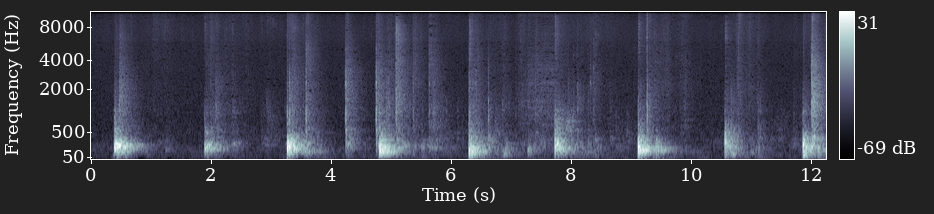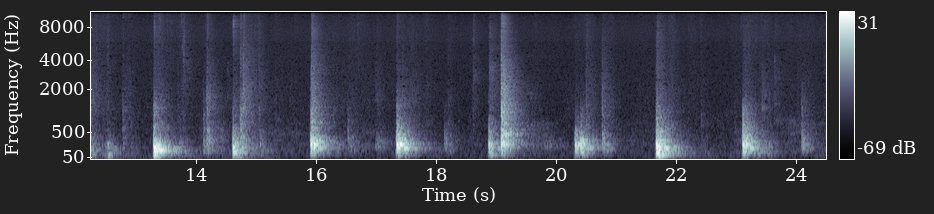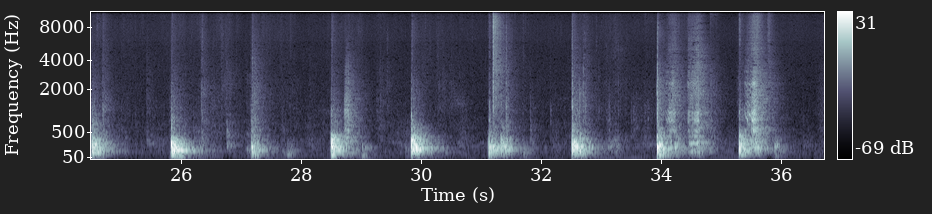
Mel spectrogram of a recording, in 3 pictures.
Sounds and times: boot footsteps on wooden floor 32.5 - 33.3
boot footsteps on wooden floor 33.9 - 34.6

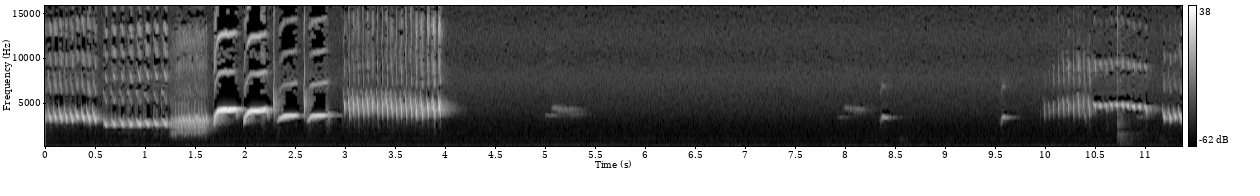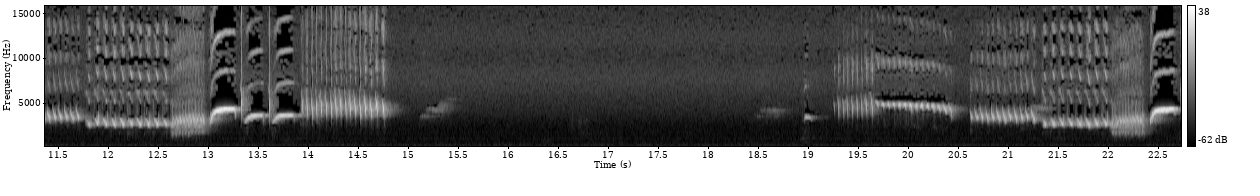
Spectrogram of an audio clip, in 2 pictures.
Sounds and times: stinking birds to sing 0.0 - 4.1
stinking birds to sing 5.0 - 5.4
stinking birds to sing 8.0 - 8.6
stinking birds to sing 9.6 - 15.5
stinking birds to sing 18.5 - 22.7

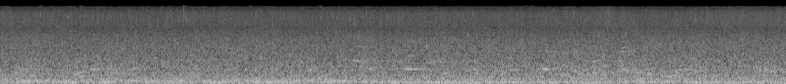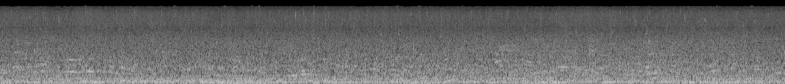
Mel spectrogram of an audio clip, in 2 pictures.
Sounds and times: people talking in the background 0.0 - 15.7

